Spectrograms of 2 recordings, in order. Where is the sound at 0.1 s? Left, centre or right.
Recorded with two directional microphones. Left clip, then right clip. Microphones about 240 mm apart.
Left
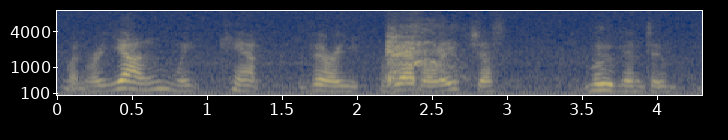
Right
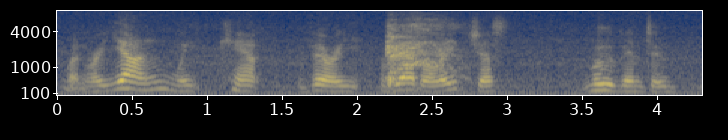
Left.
